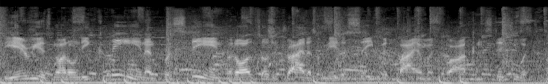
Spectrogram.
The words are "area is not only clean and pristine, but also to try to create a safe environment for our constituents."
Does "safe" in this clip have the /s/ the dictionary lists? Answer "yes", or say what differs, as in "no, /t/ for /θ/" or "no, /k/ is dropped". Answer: yes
